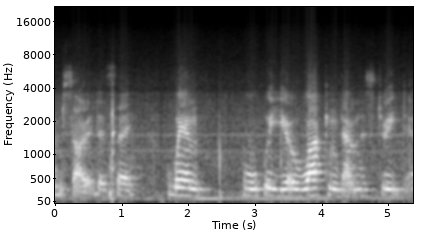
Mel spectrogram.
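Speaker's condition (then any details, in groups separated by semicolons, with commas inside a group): Cerebral palsy; tremors; tremors significant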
